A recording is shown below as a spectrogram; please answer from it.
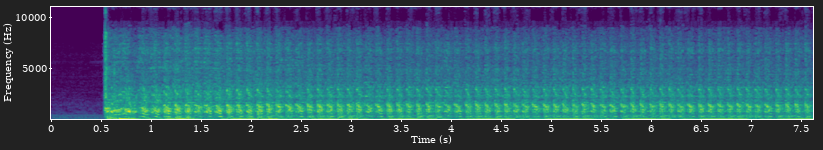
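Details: Ford 6.0 Power Stroke diesel: starter churns the engine at an even, steady beat for seconds but it never fires; crank-no-start, cause unknown.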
